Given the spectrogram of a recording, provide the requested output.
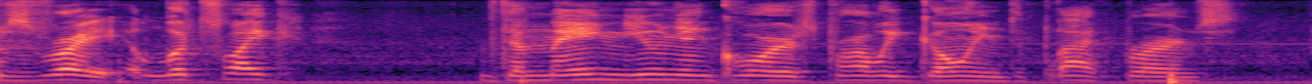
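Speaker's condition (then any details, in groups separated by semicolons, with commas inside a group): Cerebral palsy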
